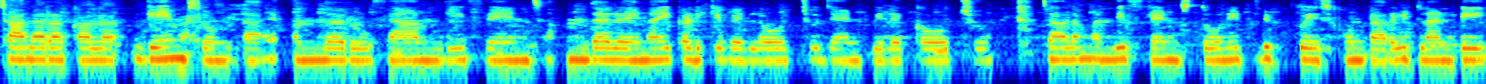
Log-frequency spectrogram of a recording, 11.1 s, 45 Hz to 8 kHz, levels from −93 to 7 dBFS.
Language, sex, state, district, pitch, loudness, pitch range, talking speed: Telugu, female, Telangana, Karimnagar, 200 Hz, -24 LUFS, 195-210 Hz, 120 wpm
